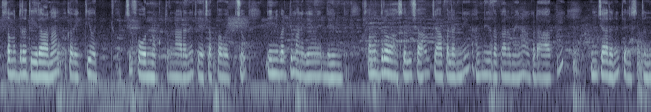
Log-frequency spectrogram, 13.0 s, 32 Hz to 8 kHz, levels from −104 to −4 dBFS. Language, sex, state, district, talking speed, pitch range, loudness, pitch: Telugu, female, Andhra Pradesh, Srikakulam, 110 wpm, 180-205 Hz, -38 LUFS, 190 Hz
